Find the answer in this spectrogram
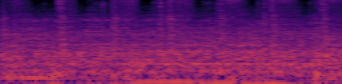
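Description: Plastic trigger spray bottle misting water onto the soil of seedling trays: a soft spray hiss over steady background noise.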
